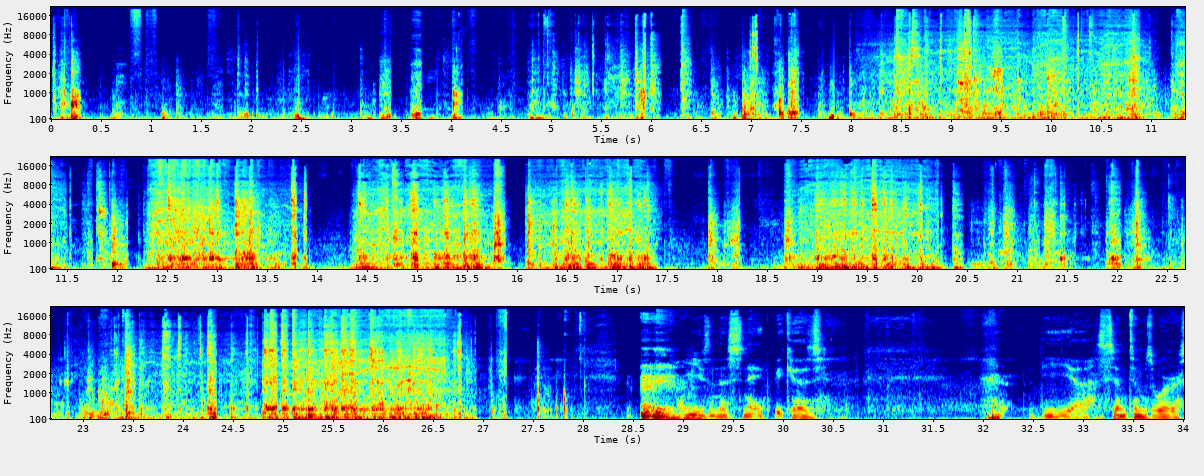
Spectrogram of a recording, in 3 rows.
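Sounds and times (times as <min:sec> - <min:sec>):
motorized drain snake running: 0:08.0 - 0:17.5, 0:18.6 - 0:27.0.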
